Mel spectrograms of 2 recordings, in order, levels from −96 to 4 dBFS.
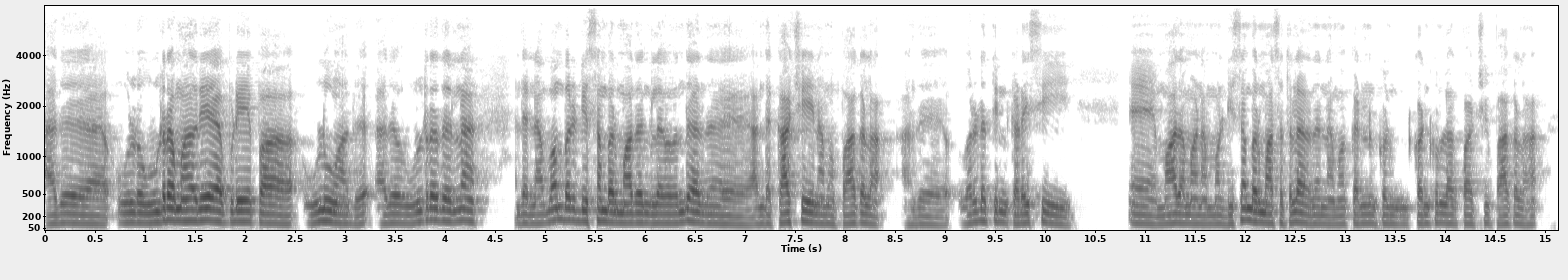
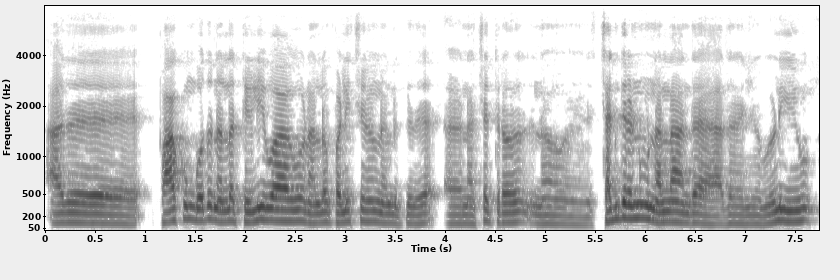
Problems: low volume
